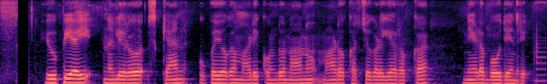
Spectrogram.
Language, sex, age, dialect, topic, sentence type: Kannada, male, 18-24, Central, banking, question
